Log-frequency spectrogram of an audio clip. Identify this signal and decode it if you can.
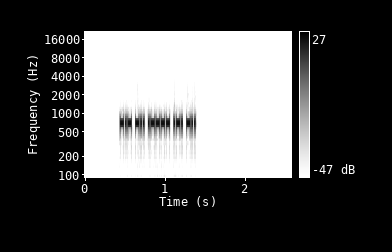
Morse code, heard as a keyed tone, about 70 wpm, 700 Hz. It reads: KD1RD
